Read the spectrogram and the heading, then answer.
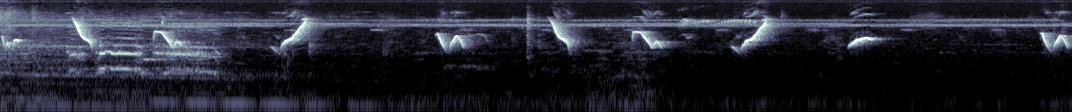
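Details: Wild bird song of sharp whistled notes that sweep up or dip down in a V shape, given roughly once a second, with a thin high insect-like drone throughout.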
